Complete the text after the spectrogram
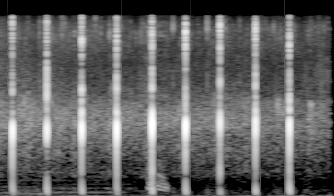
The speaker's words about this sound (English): Can we give the Lord a hand clap of praise for what he's done in this place?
